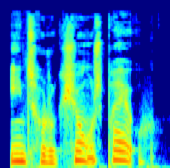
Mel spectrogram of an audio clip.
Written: introduktionsbrev

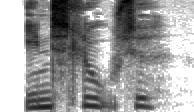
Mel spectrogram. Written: indsluse

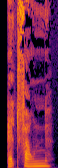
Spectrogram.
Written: altfavnende

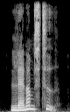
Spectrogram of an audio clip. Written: landnamstid

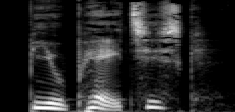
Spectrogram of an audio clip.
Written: biopatisk

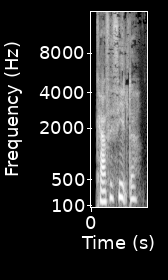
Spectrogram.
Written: KAFFEFILTER

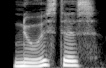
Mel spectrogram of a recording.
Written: nogetsteds

